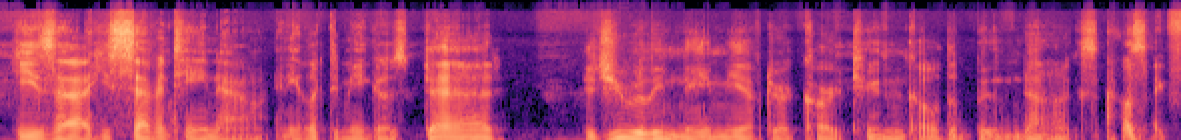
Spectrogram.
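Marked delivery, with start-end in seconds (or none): 2.6-6.9 put-on heavy, deep, low teenage bass voice. A dad retells his seventeen-year-old son questioning his name, imitating son's deep voice. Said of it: "He's a very deep voice".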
